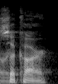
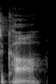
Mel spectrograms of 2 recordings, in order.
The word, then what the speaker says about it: Sakaar: He was going to go to Scar? – Scar, sorry. – Sakaar. – Yeah. – Okay, I thought it was two syllables, my bad. – No, it's Sakaar.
